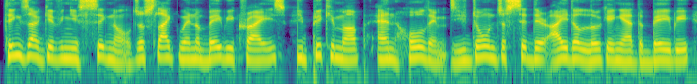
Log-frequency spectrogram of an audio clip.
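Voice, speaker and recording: A young man from Nepal whose first language is Nepali, giving a calm, earnest, scripted talk as a spiritual teacher. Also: on the high side, no echo, studio quality. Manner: measured, earnest, explanatory.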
